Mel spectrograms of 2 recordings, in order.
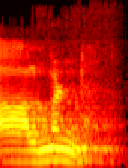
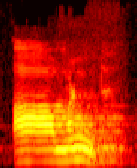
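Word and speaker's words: almond: आगे देखें, next word है आलमंड। आमंड इसमें एल नहीं पढ़ना, आमंड, आमंड।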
